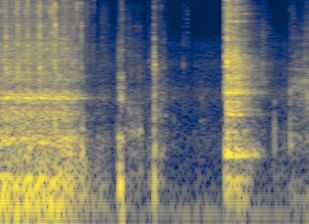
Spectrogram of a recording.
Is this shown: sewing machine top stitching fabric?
yes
